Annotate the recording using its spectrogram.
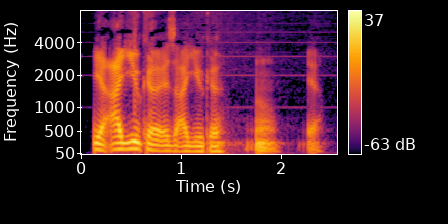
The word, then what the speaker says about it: Iuka: Yeah, I don't even remember how you said it, but it's I like your I, a long U, and then ka, Iuka.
